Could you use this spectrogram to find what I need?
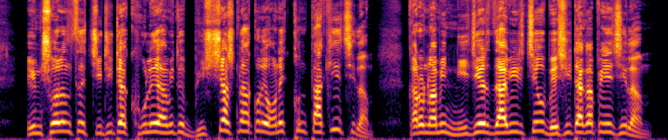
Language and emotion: Bengali, surprised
